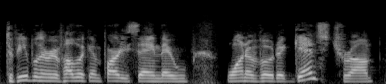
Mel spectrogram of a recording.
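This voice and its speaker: A man's voice: fairly high pitch, steady tone, a little fast, sharp tone, no echo. A man giving rambling, sardonic political commentary on a talk radio show. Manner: wry, rambling, sardonic asides. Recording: dull lo-fi radio audio.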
